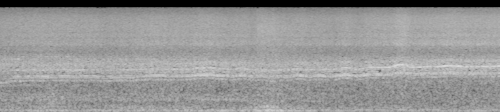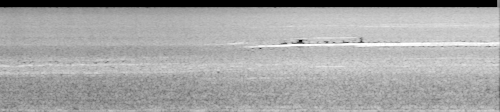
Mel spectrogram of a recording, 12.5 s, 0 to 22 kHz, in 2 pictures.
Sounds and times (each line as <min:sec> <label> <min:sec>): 0:00.0 strong wind 0:12.5
0:00.0 wind passed through the gap of my windows 0:12.5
